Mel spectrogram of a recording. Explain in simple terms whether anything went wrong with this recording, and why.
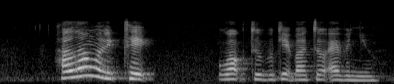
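Long network dropout, from 1.53 to 2.21 s: for about two thirds of a second the speech turns into a fading buzz that stands in for real sound, and when it returns, roughly 0.4 s of what was said is simply gone. This is likely a network hold-up: no audio reached the listener, so the receiver stretched out the last bit it had, then picked up again further along, skipping what never arrived.

Jitter buffer speed-up, from 2.29 s to the end: the speech runs about 9% fast at its normal pitch, so it sounds rushed. The receiver was holding more audio than it wanted. To catch up, it repeatedly snipped out tiny slivers of sound, about 150 ms in total, squeezing the remaining speech into less time.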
